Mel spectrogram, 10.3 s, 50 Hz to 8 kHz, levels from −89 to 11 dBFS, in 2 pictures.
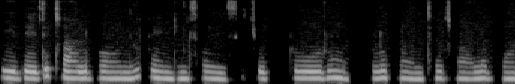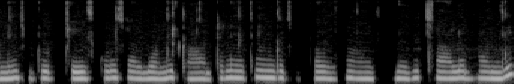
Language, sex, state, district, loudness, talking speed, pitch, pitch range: Telugu, female, Andhra Pradesh, Chittoor, -28 LUFS, 95 wpm, 190 Hz, 185-200 Hz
